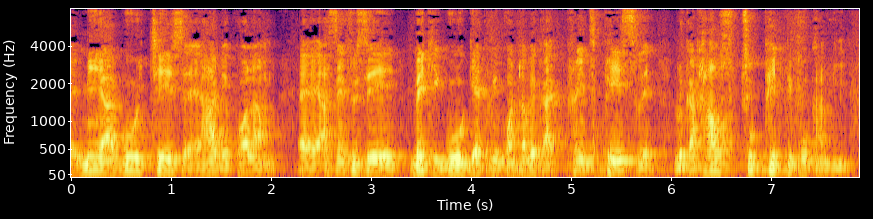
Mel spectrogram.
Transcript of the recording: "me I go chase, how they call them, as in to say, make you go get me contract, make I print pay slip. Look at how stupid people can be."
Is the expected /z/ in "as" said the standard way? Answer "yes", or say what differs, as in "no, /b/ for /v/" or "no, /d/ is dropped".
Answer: no, /s/ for /z/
